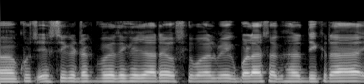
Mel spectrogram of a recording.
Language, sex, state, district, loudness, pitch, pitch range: Hindi, male, Punjab, Fazilka, -18 LUFS, 145 Hz, 140-145 Hz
